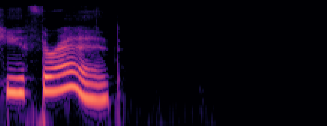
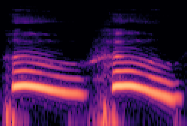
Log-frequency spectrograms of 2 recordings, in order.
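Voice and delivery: high, louder storybook hoot; hooting owl; 4 semitones higher, 4 dB louder than usual. A narrator's reading. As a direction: draw out the owl's call on a raised pitch. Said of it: "said the owl".

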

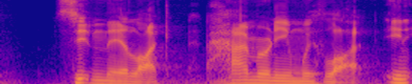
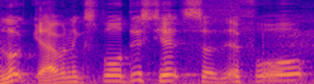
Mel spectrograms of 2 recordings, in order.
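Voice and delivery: mocking; 10 semitones higher than usual. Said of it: "you just keep saying".

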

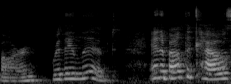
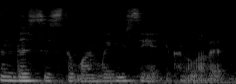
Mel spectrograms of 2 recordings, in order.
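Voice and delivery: excited whisper; 4 semitones lower, 6 dB quieter, faster than usual. Real, not acted. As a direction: whisper it like a delicious secret. Reader teases upcoming page.

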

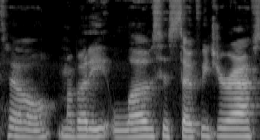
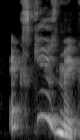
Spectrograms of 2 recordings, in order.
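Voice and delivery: cricket voice; 10 semitones higher than usual. A narrator's reading. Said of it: "coughed a cricket".

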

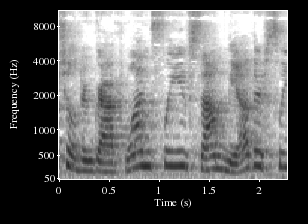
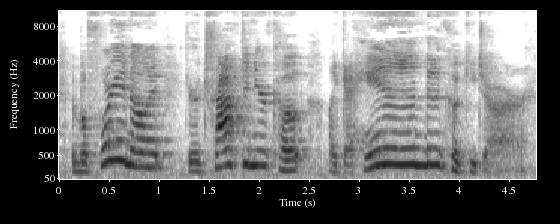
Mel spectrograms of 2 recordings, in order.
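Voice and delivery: louder, hot and bothered teacher; flustered teacher; 2 semitones higher, 6 dB louder than usual. Acted. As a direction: complain while fanning yourself. Teacher voiced, flustered complaint.

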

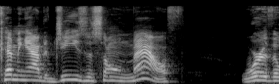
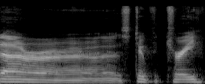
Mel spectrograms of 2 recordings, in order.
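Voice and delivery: low, mock-frustrated grumble; frustrated muttering; 8 semitones lower, 5 dB quieter, much slower than usual. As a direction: grumble it under your breath, pretending irritation. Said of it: "He wasn't just frustrated".

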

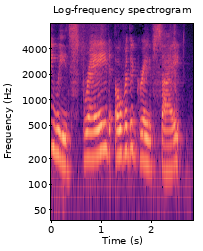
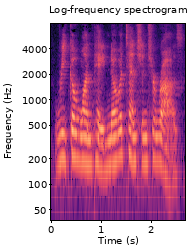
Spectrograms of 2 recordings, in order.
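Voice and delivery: ordinary delivery, nothing marked

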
